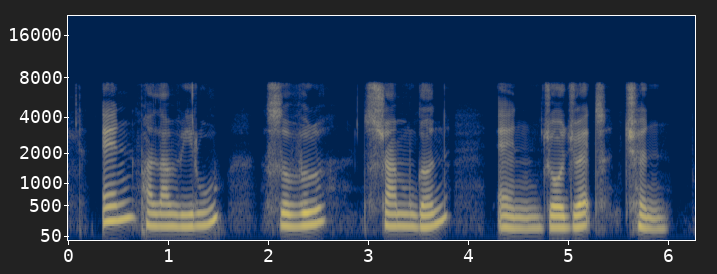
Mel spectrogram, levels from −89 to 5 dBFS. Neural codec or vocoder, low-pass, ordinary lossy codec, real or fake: none; 7.2 kHz; none; real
